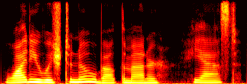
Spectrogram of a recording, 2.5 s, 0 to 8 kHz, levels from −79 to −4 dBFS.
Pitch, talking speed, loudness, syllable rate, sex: 205 Hz, 265 wpm, -15 LUFS, 6.4 syllables/s, female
